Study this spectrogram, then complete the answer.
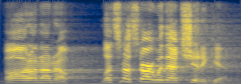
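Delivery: ordinary delivery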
